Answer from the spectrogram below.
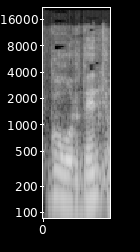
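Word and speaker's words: Goldn: で、ゴールデンっていうラッパー名なんですけど、本名がゴールデン君ちょっと書き方が G、あの、ゴールド N ででゴールデンって読ますよね、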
